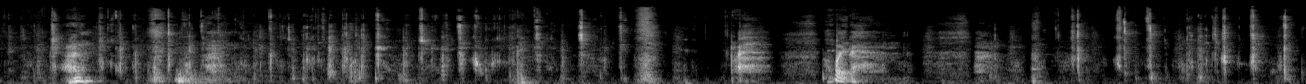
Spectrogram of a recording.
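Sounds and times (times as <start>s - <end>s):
wet chewing and lip-smacking: 0.0s - 7.4s, 9.0s - 13.0s.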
